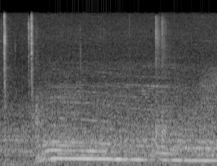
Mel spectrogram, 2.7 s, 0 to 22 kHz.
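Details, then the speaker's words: 1977 Chevy Nova, 355 cubic-inch engine, FiTech 800hp MeanStreet EFI install, first key-on. A couple of clicks, then a steady low electric hum that sags slightly: normal fuel pump priming. "we're going to go ahead and see if the fuel pump will prime real quick so as soon as the key comes on you should hear the pump prime"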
